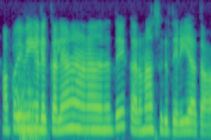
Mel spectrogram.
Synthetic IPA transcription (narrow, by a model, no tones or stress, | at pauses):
ɐpːoːɪʋɐŋɡɐɭɯkːɯkːɐljaːnɐanaːðɐnɐt̪ːeːkɐɾnaːsɯkːɯt̪ɛɾɪjaːðaː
